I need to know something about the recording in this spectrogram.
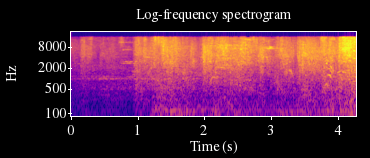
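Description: Magic spells whoosh and crackle in a fierce fight.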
